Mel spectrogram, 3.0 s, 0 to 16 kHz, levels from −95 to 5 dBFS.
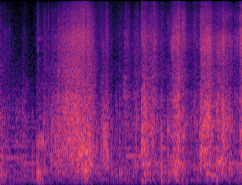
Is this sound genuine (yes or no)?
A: yes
